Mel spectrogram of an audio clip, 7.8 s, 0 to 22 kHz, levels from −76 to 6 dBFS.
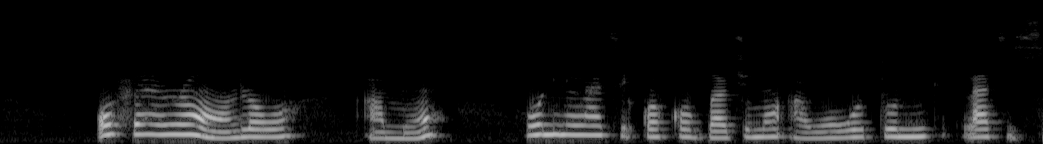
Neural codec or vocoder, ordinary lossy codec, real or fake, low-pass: none; none; real; 19.8 kHz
